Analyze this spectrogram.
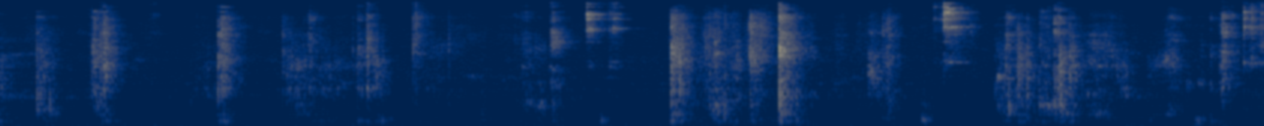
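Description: Rummaging in a kitchen drawer: utensils and small items clicking and knocking against each other and against plastic organizer trays, in many light separate clicks.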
